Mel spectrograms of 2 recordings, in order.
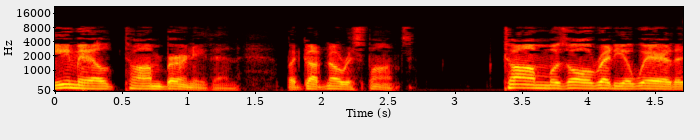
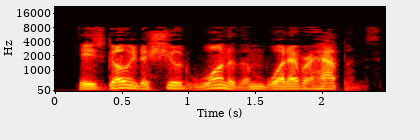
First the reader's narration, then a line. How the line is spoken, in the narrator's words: Phil predicted grimly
